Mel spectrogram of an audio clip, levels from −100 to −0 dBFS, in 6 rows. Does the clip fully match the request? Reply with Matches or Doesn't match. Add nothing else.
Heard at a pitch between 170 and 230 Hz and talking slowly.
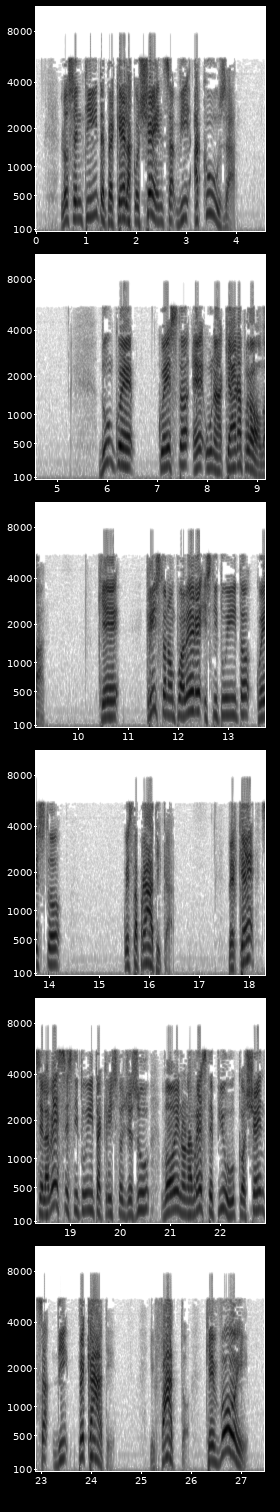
Matches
